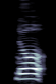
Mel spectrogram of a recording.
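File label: "no", Japanese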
